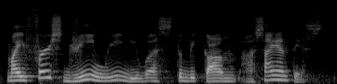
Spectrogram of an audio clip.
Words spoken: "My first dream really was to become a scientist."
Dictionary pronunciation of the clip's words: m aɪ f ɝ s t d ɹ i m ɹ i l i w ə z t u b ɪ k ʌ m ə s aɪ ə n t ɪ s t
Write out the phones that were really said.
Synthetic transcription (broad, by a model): m aɪ f ɝ s t d ɹ i m ɹ i l i w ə s t u b ɪ k ʌ m s aɪ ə n t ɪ s t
